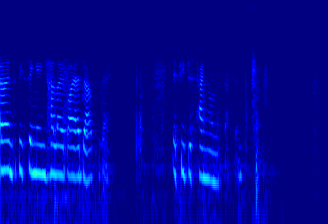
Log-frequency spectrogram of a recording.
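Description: A young girl talks close to a phone microphone.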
